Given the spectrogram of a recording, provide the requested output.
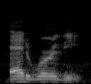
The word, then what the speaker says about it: Edworthy: Edworthy. E-D-W-O-R-T-H-Y. That's how you spell it and pronounce it.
